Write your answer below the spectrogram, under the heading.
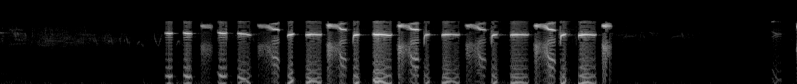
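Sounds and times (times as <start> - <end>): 
great tit churring: 1.7 - 6.1.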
